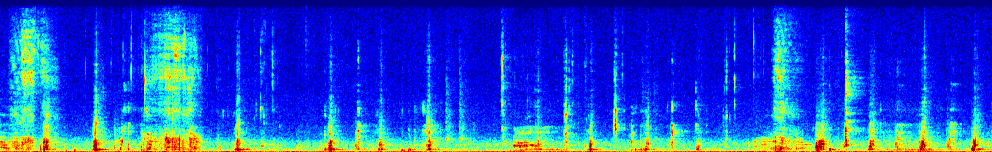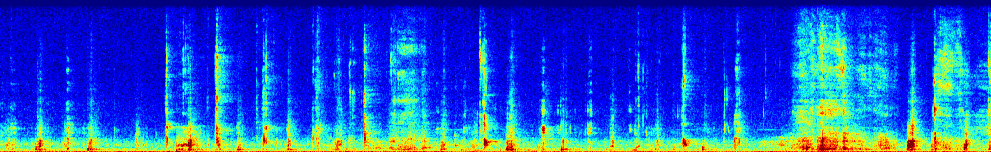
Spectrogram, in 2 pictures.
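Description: Close-up mukbang eating sounds: a person chewing and biting a mouthful of grilled pork-belly rolls and spicy noodles, with many small wet mouth clicks. There are a few short hissing sucks near the start and again near the end.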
